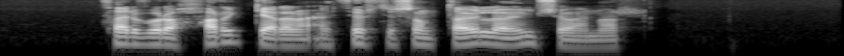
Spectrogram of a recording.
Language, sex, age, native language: Icelandic, male, 18-19, Icelandic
